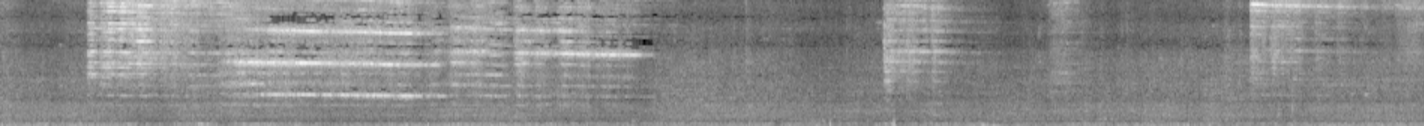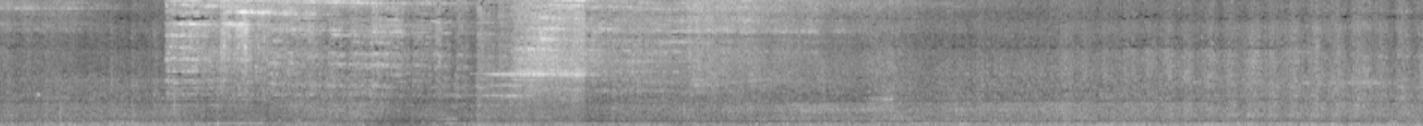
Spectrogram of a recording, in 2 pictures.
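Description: Double-stack container train rolling past: a steady rumble of well-car wheels on the rails, with high-pitched wheel squeal coming and going during the first several seconds and again about two-thirds of the way through.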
